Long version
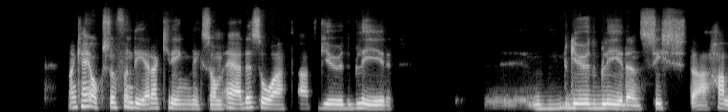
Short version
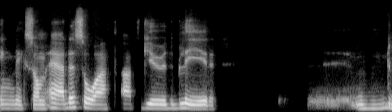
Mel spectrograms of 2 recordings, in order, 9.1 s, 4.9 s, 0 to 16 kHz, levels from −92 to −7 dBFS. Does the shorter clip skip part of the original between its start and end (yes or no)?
no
